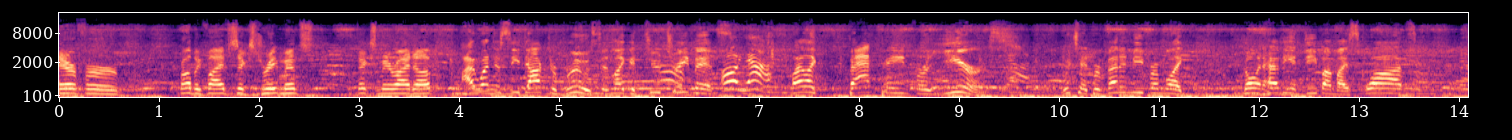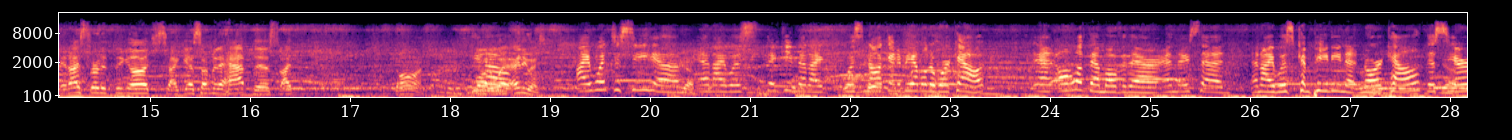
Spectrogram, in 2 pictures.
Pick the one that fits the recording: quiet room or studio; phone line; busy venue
busy venue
